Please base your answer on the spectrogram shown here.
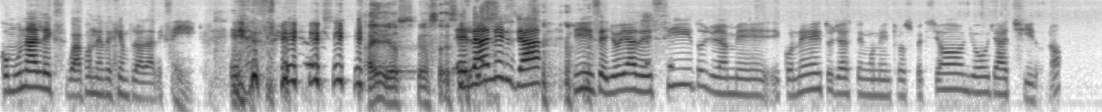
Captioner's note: laughs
